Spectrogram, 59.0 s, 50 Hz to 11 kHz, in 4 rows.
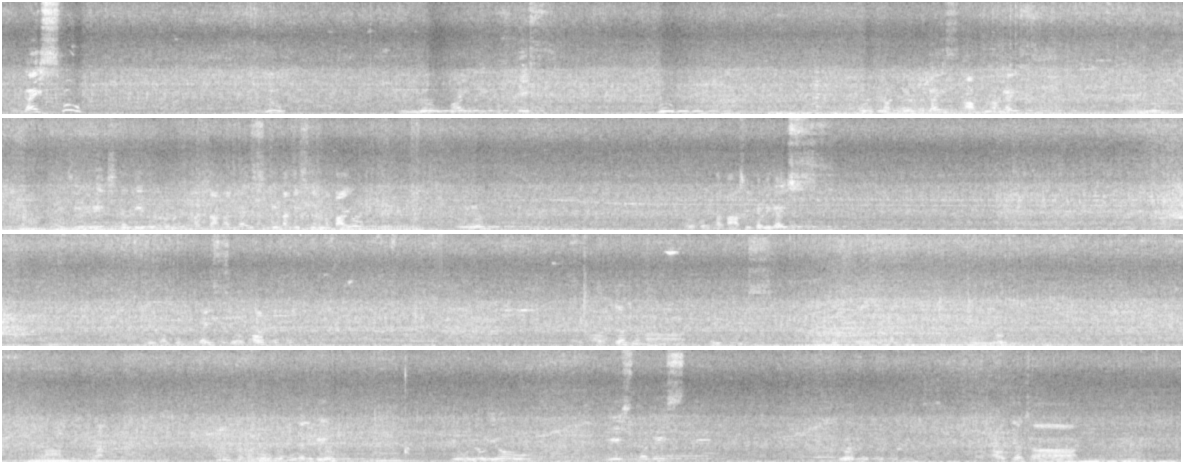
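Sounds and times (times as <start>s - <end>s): voices talking: 0.0s - 57.8s
vehicle engine low rumble: 0.0s - 59.0s.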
